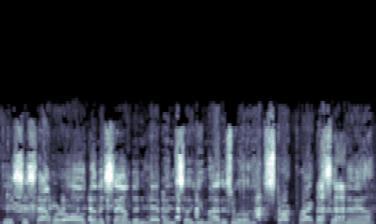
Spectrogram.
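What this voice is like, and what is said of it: Southern American accent. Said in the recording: “he's got one of them southern accents.”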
